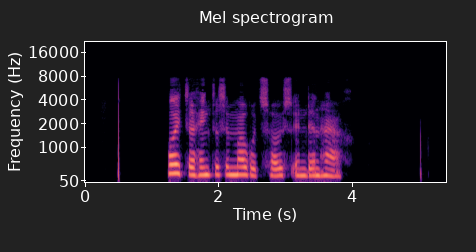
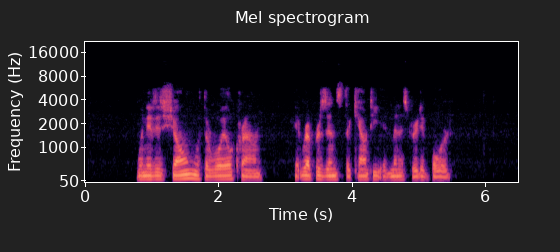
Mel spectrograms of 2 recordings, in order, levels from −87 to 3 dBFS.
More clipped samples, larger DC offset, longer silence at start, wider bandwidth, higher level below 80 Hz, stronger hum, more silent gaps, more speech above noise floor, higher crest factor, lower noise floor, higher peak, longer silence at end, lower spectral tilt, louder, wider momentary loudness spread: neither; neither; first, 1.25 s vs 0.8 s; first, 7.8 kHz vs 6.6 kHz; about the same, -66 dBFS vs -62 dBFS; neither; neither; first, over 68 dB vs 50 dB; about the same, 20 dB vs 20 dB; first, under -90 dBFS vs -72 dBFS; about the same, -6 dBFS vs -4 dBFS; first, 1.6 s vs 1.05 s; about the same, -7.5 dB/octave vs -7.5 dB/octave; about the same, -23 LUFS vs -23 LUFS; first, 20 LU vs 10 LU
